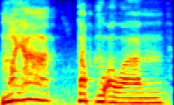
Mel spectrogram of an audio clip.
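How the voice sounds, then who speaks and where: A man's voice: fairly high pitch, animated, very slow. An actor playing a man in an Ilocano family love drama on radio, with an Ilocano accent. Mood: matter-of-fact. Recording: loud outdoor vehicle noise behind.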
